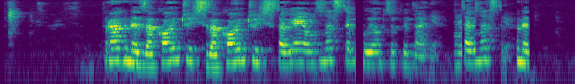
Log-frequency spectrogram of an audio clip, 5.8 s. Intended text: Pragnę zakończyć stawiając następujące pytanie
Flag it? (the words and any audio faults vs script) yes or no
yes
